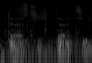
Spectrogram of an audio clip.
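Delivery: whispered under the breath; whispering. Real, not acted. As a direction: hush it like a secret. Repeats the verdict in a whisper.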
